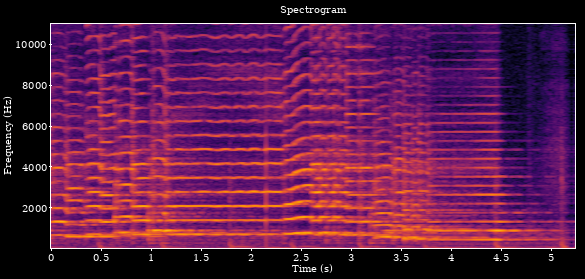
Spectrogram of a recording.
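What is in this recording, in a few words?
Balkanish Traditions strings; USB Soundscan vol.63; AKAI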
